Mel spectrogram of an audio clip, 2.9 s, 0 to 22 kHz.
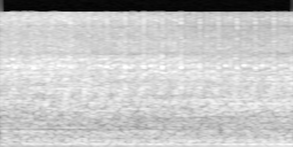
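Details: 2001 Ford F250 diesel, manual, started and heard under the open hood: steady even low idle rumble, no knocks or misses. Normal diesel idle.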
